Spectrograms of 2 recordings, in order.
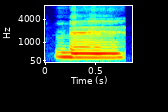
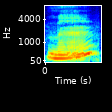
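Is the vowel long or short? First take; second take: long; short. First: The vowel after m is long. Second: The vowel after m is short. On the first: "Avec le elif prolongé" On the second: "Les lettres mime avec sa voyelle E"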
